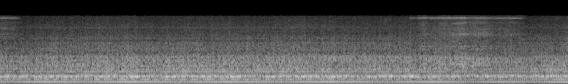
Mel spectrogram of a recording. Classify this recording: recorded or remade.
recorded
